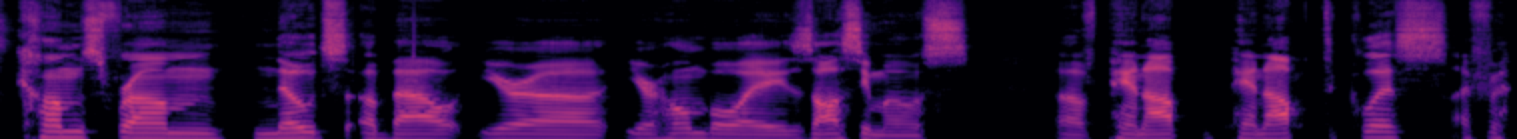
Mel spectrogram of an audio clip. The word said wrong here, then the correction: Panopolis: Panopolis, yeah.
